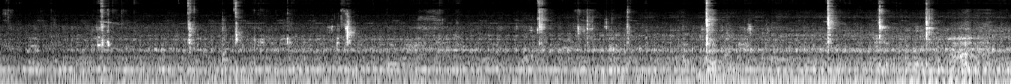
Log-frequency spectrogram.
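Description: A person eating close to the microphone: chewing with about ten irregular sharp wet clicks and smacks of the mouth, spaced a second or more apart.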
